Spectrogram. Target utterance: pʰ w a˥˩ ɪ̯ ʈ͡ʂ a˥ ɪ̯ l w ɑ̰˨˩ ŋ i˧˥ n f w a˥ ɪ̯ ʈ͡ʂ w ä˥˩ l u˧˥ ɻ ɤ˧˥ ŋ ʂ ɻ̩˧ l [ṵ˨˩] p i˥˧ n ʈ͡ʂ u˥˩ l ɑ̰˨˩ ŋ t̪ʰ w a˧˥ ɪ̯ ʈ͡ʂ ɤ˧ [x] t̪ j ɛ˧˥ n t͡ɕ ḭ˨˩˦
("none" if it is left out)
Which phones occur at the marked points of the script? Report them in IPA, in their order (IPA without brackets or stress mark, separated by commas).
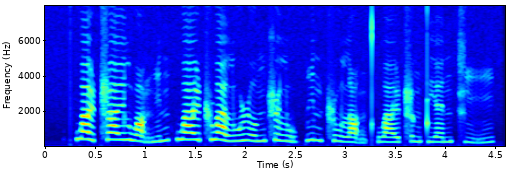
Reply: ṵ˨˩, ŋ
